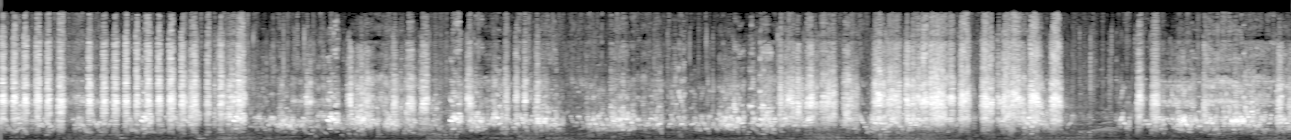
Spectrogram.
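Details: Budgerigar colony kept in an aviary, a continuous chorus of high chattering chirps, warbles and clicks from many birds, steady and busy throughout with no pauses.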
